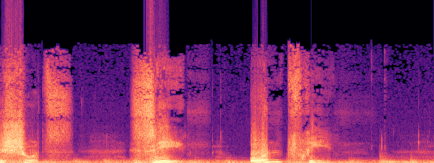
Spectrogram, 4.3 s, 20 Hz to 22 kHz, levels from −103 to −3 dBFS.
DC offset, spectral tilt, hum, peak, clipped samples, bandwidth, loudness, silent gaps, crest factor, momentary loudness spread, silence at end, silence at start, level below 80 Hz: under 0.1%; -4 dB/octave; none; 0 dBFS; 0.8%; over 20 kHz; -9 LUFS; none; 10 dB; 18 LU; 0 s; 0 s; -32 dBFS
